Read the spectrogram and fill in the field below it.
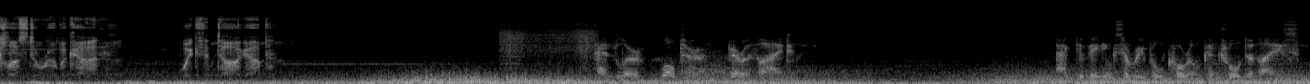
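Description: A spacecraft's engines rumble low and steady.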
